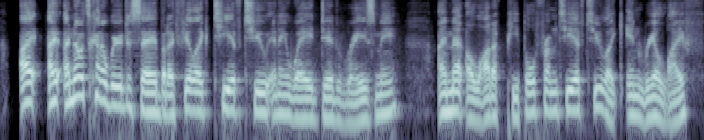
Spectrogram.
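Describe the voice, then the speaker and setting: This man has an unremarkable speaking voice at a medium pitch, with lively intonation. He speaks at a fairly quick pace, and the sound is dry and close with no echo. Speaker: content creator. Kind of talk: casual interview chat.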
